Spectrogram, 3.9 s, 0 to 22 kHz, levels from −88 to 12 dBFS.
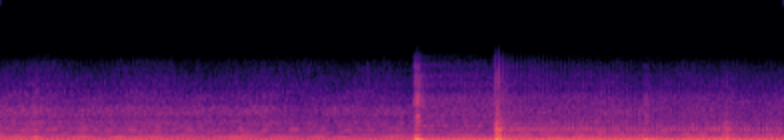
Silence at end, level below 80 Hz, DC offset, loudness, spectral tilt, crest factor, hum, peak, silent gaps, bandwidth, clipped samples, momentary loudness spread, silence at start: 0 s; -48 dBFS; under 0.1%; -26 LUFS; -6 dB/octave; 20 dB; none; -6 dBFS; none; 12 kHz; under 0.1%; 7 LU; 0 s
